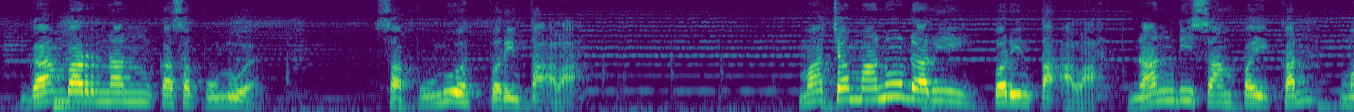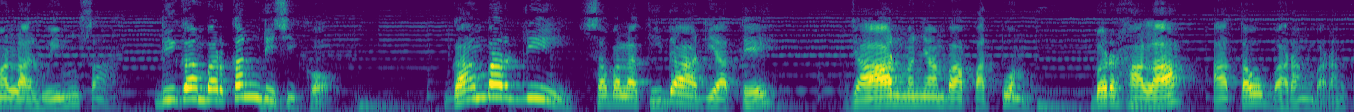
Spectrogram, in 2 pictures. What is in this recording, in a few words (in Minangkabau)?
good news minangkabau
